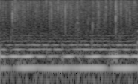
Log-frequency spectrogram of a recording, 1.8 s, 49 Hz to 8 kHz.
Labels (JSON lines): {"label": "biophony, midshipman", "recorder": "SoundTrap 500"}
